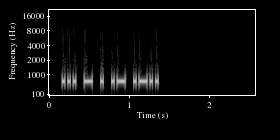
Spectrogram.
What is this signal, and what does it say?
Morse code, heard as a keyed tone, about 36 wpm, 700 Hz. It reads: STEAL
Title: Five Letter Words - 35wpm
